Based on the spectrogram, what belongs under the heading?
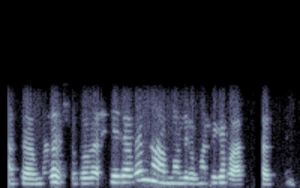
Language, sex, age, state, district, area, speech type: Bengali, female, 45-60, West Bengal, Jhargram, rural, conversation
